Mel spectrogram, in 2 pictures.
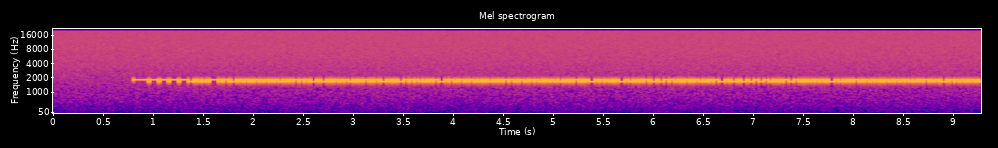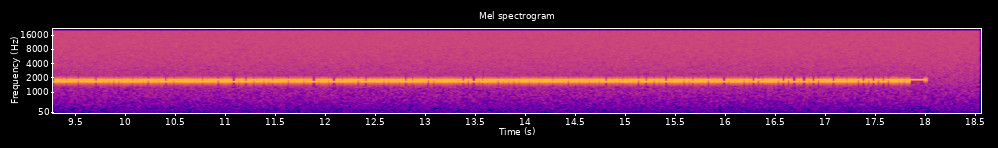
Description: RTTY (75 baud, 170 Hz shift), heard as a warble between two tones, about 1750 Hz centre. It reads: 32622 13360 63491 57774 77148 65145 39766 53399 94085 00600 23188 83214 23748 45371 87565 38123 74295 21664 02030 31341 85819 95598 99967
